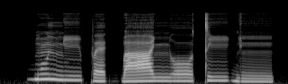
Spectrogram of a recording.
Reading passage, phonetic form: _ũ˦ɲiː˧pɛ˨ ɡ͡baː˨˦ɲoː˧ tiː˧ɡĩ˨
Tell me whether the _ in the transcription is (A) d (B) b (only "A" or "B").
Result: B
